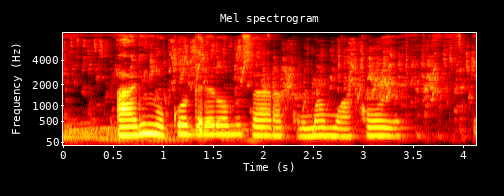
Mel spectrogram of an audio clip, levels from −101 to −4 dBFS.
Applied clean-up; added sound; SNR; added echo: classical method log-MMSE.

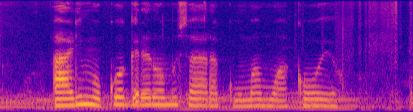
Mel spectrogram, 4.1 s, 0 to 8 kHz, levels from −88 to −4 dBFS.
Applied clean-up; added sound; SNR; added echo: none; none; none; none.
